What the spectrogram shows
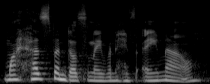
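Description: A woman's voice: lowish voice, normal speed, darkish tone, a little hiss or hum. A woman author in her thirties from New Zealand, talking animatedly and rambling at a live festival conversation, laughing and mimicking people. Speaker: author guest.

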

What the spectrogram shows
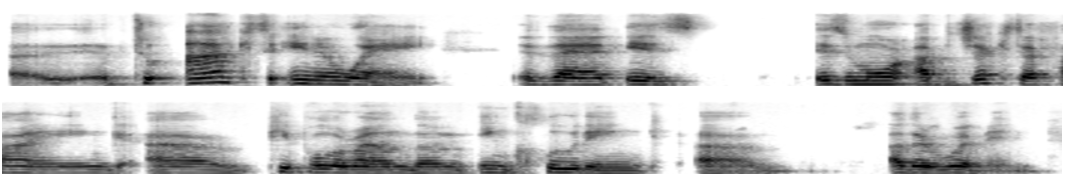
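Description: A woman from Iran, a therapist, hosts a conversational interview in a slightly low voice. She strings long questions together with fillers and restarts, and breaks into sudden high, animated exclamations when she acts out how people react. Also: slow pace. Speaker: therapist and podcast host.

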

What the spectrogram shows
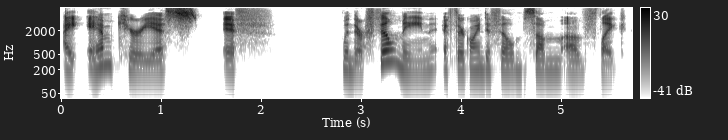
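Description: A woman's voice: fairly low pitch, takes it slowly, no room sound, studio quality. A young woman co-hosting a gaming podcast in casual, rambling, enthusiastic chat. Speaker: podcast co-host.

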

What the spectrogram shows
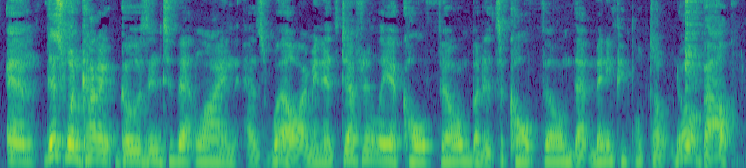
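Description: Raspy, gravelly male podcast co-host with a cold. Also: mid-range voice, a little fast, few pauses, darkish tone, a little hiss or hum. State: getting over a cold. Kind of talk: casual film-discussion podcast talk.

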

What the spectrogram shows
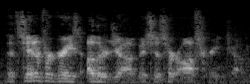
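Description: A man with a very bright, sharp voice jokes his way through a movie commentary. His speech is fast and full of swoops in pitch. He sits a little back from the mic. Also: recorded from a distance. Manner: jokey, animated, does mock quotes. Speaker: podcast co-host. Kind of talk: casual movie commentary chat.

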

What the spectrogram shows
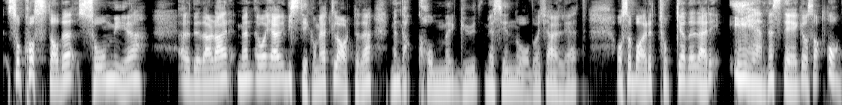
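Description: A man preaching a sermon, telling stories and acting out prayers with loud, high-pitched cries. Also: dry recording, studio quality.

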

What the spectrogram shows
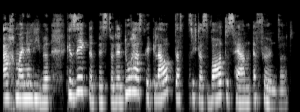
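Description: A woman's voice: medium pitch, a little slow, close to an everyday voice. A woman voicing Elisabeth, a joyful pregnant woman of sixty-five, exclaiming and blessing her young niece as she reads a Bible novel at home. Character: joyful 65-year-old pregnant biblical woman. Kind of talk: dramatic Bible novel reading.

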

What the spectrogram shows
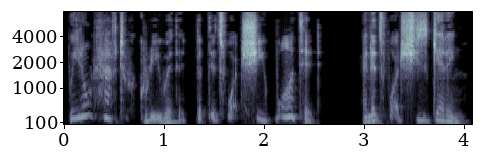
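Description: A man's voice: a little high, big pitch swings, a little fast, gravelly, slightly rough, no echo, studio quality, voice pushed up, full character voice. Stern scolding mother, voiced by a man. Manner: sharp, scolding.

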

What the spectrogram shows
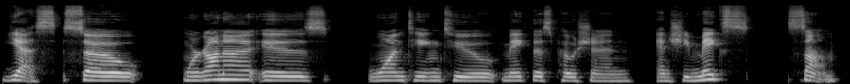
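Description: Lively woman recapping a book. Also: fairly low pitch, very slow, clear, resonant tone. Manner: animated retelling, acting out characters' lines with laughs. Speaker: podcast co-host. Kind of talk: casual book recap chat.

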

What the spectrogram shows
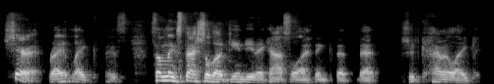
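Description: Casual male co-host, mid-pitched, informal storyteller chatting about tabletop games. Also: animated, quick pace, husky. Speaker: podcast co-host and game master.

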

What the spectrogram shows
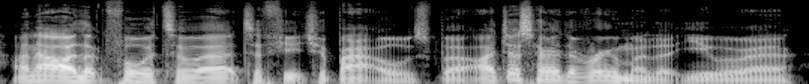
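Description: A man's voice: mid-range voice, sing-song, brisk, clear, resonant tone, no echo, clean studio sound. A man co-hosting a podcast, teasing and swearing in casual banter. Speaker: podcast co-host.

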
